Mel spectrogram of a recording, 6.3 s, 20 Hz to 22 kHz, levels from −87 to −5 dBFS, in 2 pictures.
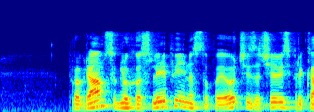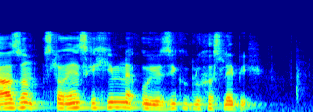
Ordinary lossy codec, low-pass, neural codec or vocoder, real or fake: none; none; none; real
